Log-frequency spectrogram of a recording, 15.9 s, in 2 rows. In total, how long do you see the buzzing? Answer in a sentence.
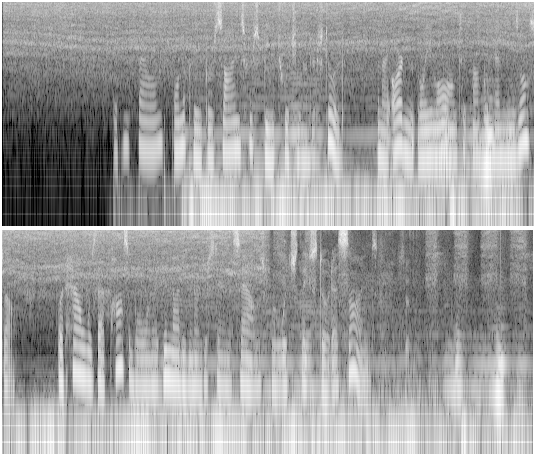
You can hear the buzzing for 13 seconds altogether.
